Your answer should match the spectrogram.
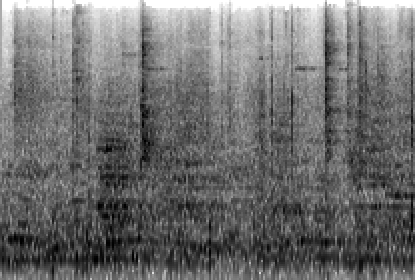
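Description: Thrift-store room sound: faint background music and distant voices, with a few light clicks and rustles from handbags and wallets being handled in a wire shopping cart.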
